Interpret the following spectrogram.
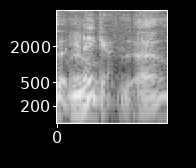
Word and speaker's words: Unaka: I did get a pronunciation. Oh, good. Unaka. Now I know. So I've seen that on a map all my life. I grew up around here. I've never really known how to pronounce that. It's Unaka.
